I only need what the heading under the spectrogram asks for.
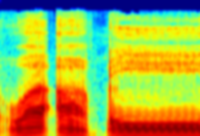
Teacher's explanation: Alasannya ada ya mati yang didahului huruf yang berharakat kasrah. Panjangnya yaitu satu alif atau sama dengan dua harakat atau dua ketukan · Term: mad thobi'i, mautabi'i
